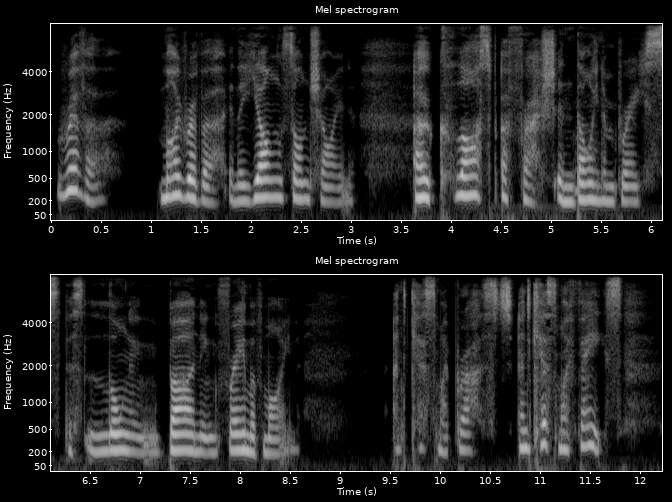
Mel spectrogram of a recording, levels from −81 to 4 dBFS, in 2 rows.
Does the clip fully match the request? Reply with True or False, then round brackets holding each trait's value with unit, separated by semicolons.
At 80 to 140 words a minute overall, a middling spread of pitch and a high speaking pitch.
True (135 wpm; 3.2 semitones; 215 Hz)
